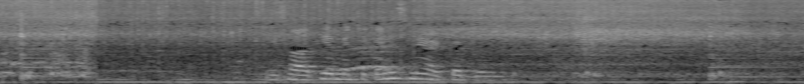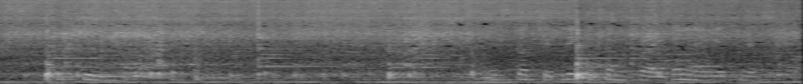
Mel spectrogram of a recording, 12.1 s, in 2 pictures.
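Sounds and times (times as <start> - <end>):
chicken sizzling in a pot: 0.0 - 12.0
metal spoon scraping a pot: 5.3 - 12.0.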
